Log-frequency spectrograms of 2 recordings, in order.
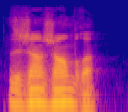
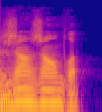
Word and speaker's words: gingembre: Gingembre. – Gingembre? – Ja, wird erst wie Gin geschrieben und dann nochmal Gembre. Gin, Gembre. – Mhm. – Gingembre.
